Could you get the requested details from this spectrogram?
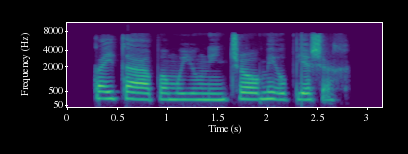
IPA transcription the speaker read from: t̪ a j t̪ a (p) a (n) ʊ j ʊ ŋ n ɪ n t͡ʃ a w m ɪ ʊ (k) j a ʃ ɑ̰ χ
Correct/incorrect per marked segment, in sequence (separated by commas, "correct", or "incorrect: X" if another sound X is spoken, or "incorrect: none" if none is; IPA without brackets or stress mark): correct, incorrect: m, incorrect: p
